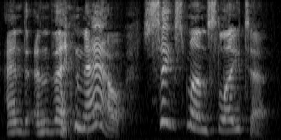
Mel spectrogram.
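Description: A man hosting a podcast and chatting in a wry, jokey way. His voice is high and bright. His pitch moves a lot. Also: wildly swooping pitch, slow. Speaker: podcast host. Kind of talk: casual chat.

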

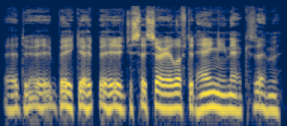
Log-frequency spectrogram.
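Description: A man with a creaky voice hosting a podcast, improvising a rambling bedtime monologue, halting and stammering as he repeats words. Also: medium pitch, level tone, a little mellow, no echo, clean studio sound. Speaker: podcast host.

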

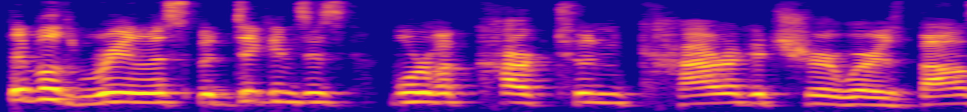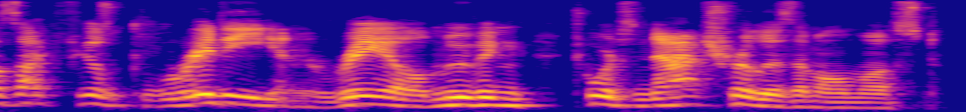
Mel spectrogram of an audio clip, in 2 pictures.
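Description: A man's voice: fairly high pitch, brisk, few pauses, pushed and bright, voice pushed up. A man voicing a thoughtful young literary friend with a casual, mildly hesitant manner in a story reading. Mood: conceding, thoughtful.

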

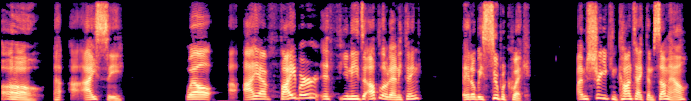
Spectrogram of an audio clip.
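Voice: medium pitch, very animated, unhurried, sharp tone, no echo, clean studio sound, voice pushed up. A narrator voicing a flustered, timid, reluctant ordinary character who stammers and hesitates in storybook dialogue. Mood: nervous, hesitant. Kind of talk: audiobook-style character dialogue.

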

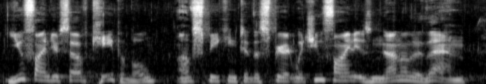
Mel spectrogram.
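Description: A man's voice: a little high, animated. Wordy male game master, faint background noise. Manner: wordy, erudite, deliberate phrasing. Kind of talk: improvised tabletop game narration.

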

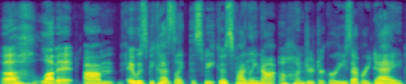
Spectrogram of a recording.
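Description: A woman's voice: on the low side, moderate pace, fairly bright tone, dry recording, clean studio sound. A woman hosting a podcast in casual chat, sounding stuffed up and congested, talking loosely with lots of "like" and the odd swear word. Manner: chatty, frequent "like" fillers, swears casually. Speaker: podcast host.

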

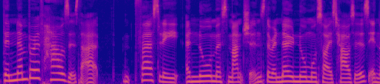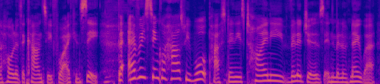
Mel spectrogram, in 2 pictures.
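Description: Woman in her 30s hosting a podcast, kinda low voice, laughs a lot, dry close sound. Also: expressive, fairly quick, hardly any pauses, no echo. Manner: chatty, laughs often. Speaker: podcast host. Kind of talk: casual chat.

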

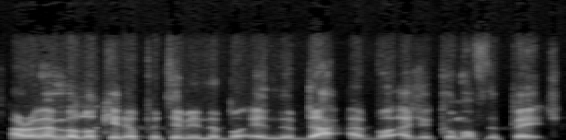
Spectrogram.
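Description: A man's voice: mid-range voice, fast talker, muffled recording. An older man, telling football stories in casual chat and acting out the dialogue. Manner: animated storyteller, acts out dialogue.

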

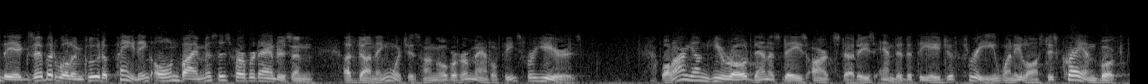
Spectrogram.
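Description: An American man announcing in a scripted 1940s radio style, with emphatic, polished salesmanship. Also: mid-range voice. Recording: muffled, rough 1940s radio recording.

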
